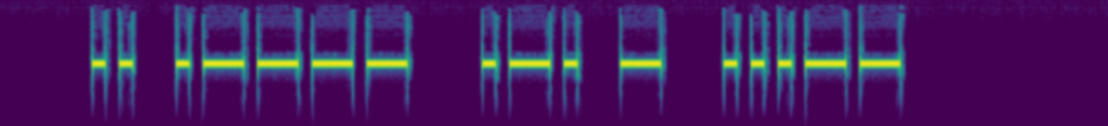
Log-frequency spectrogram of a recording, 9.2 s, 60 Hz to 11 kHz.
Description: Morse code, heard as a keyed tone, about 10 wpm, spaced as for 9 wpm, 800 Hz. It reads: I1RT3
